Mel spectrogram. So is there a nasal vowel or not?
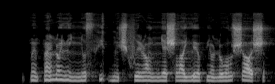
yes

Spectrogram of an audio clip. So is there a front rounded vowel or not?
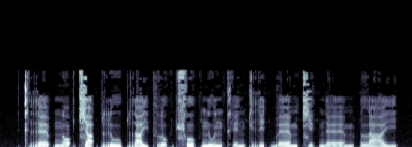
no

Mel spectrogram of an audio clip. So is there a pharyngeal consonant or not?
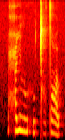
yes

